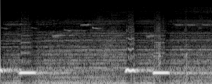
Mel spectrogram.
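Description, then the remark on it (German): A raven croaks three times at night in short, hoarse calls, one early and then a pair close together, fairly loud against a quiet, still background with no voices. “Ein Rabe krächzt in die Stille der Nacht.”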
